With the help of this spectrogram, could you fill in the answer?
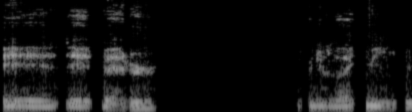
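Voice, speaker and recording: Soft-spoken and fairly low in pitch, a man talks at a fairly slow pace in a dry, close sound with no echo. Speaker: podcast host. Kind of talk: casual chat. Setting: home basement studio. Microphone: too quiet, mic being adjusted.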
